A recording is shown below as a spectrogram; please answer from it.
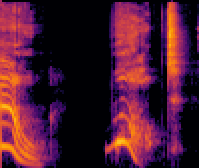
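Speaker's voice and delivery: put-on high startled boy yelp; Hansel yelping. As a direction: cry out after a kick to the shin. Hansel kicked under table.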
